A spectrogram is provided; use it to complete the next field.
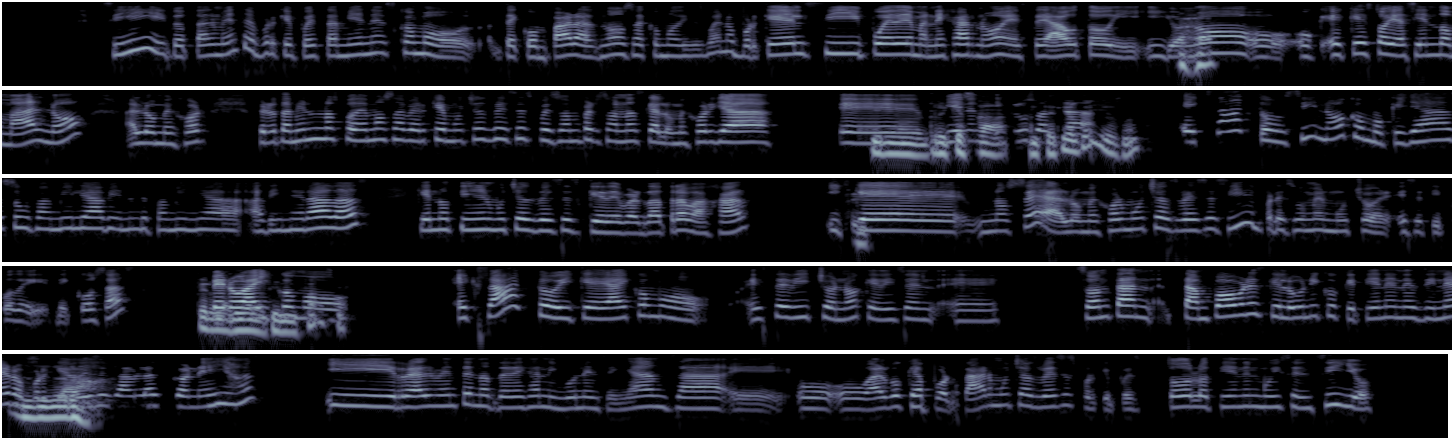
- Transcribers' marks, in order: tapping; laughing while speaking: "Es dinero"; laughing while speaking: "con ellos"
- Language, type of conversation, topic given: Spanish, unstructured, ¿Cómo afecta la presión social a nuestra salud mental?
